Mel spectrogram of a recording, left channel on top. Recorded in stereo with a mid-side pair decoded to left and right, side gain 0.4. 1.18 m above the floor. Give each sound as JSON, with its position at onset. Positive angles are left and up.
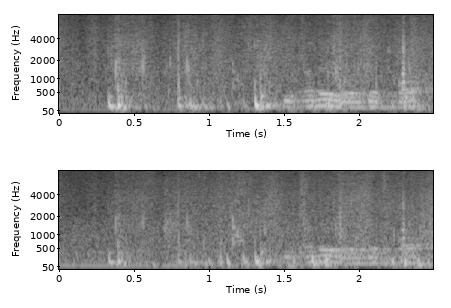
{"t": 1.5, "sound": "a man speaking", "azimuth_deg": 50, "distance_m": 2.5}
